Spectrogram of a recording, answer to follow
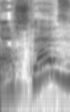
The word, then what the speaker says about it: HLabs: Ou à un moment donné, je t'avais appelé, je t'ai dit on dit Ashlabs ou Ashlab. Tu m'as dit on dit Ashlabs.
